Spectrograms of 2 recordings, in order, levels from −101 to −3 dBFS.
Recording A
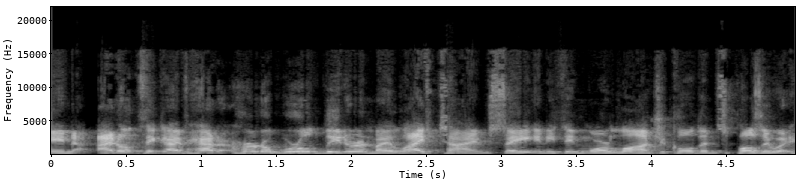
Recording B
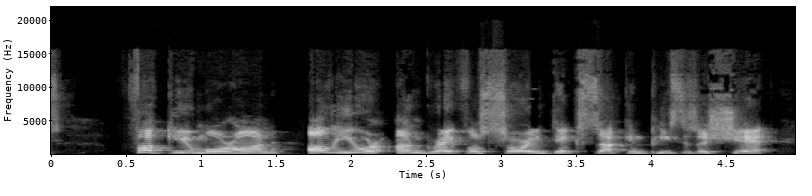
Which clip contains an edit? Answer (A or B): B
